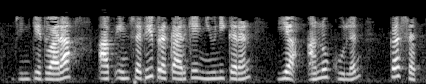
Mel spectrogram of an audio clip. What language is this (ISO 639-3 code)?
hin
